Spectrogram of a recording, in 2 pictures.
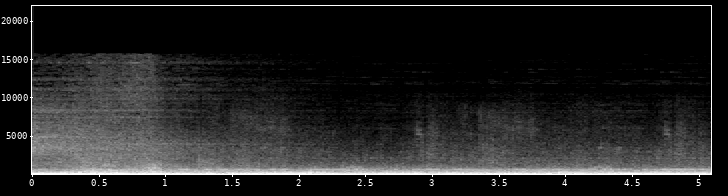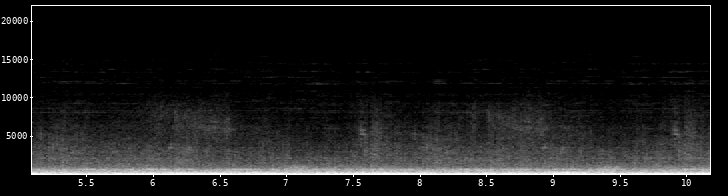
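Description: A triumphant victory fanfare plays softly with steady held tones.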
